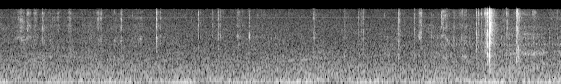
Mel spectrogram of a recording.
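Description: Scissors cut out a paper butterfly from Stampin Up Thoughtful Blooms cardstock, producing faint, sparse snips and ticks at irregular intervals, with a slightly louder cluster near the end and no talking.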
